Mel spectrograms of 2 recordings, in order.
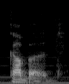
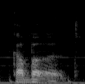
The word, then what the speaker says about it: cupboard: The next word we have is cupboard. Cupboard. Cupboard. In American pronunciation, we say cupboard.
